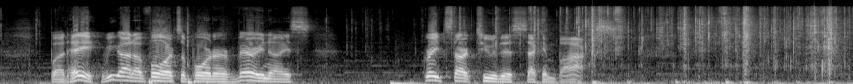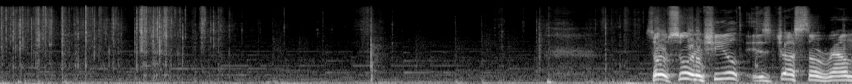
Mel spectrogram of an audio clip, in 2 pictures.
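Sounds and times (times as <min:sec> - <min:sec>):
handling of cards: 0:00.0 - 0:00.6, 0:01.4 - 0:16.6
foil wrapper crinkling: 0:03.2 - 0:03.9, 0:04.5 - 0:11.0.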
